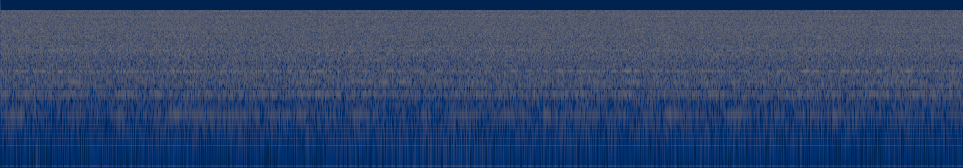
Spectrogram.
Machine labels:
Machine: fan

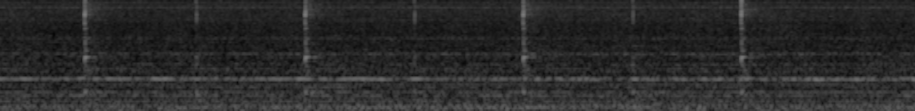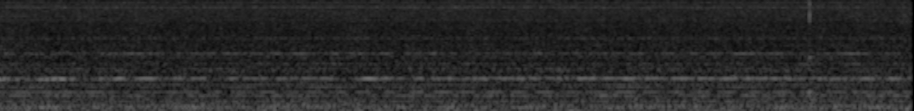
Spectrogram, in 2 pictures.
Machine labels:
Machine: valve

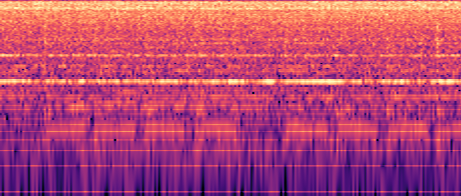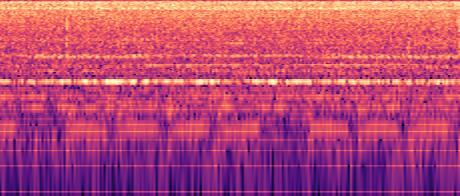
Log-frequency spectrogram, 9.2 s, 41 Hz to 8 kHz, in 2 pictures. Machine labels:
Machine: slide rail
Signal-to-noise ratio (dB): 0 dB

